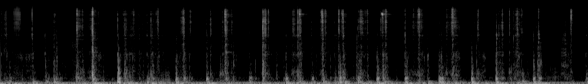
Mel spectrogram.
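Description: A metal chisel scrapes a solid pink plaster excavation block around a buried bone piece. A rapid, steady run of short, dry scratching strokes with bright, gritty edges and almost no ring sits over a low, soft rumble.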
